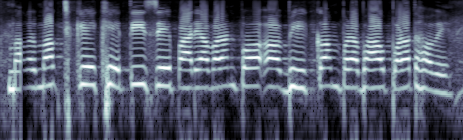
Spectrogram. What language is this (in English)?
Bhojpuri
